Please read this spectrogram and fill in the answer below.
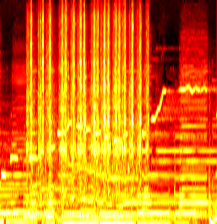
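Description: Background music with a typewriter sound effect: a fast, even run of key clacks, about eight a second, from about half a second in until near the end, as title text types onto the screen.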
